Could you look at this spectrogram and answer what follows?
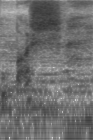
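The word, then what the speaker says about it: pox: il s'agit du poche ça s'écrit paix au x mais ça se dit bosch et c'est un alcool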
